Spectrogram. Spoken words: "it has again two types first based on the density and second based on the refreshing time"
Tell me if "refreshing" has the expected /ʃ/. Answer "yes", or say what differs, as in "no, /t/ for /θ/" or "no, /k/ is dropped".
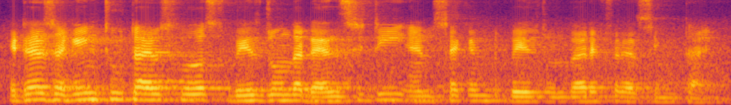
no, /s/ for /ʃ/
